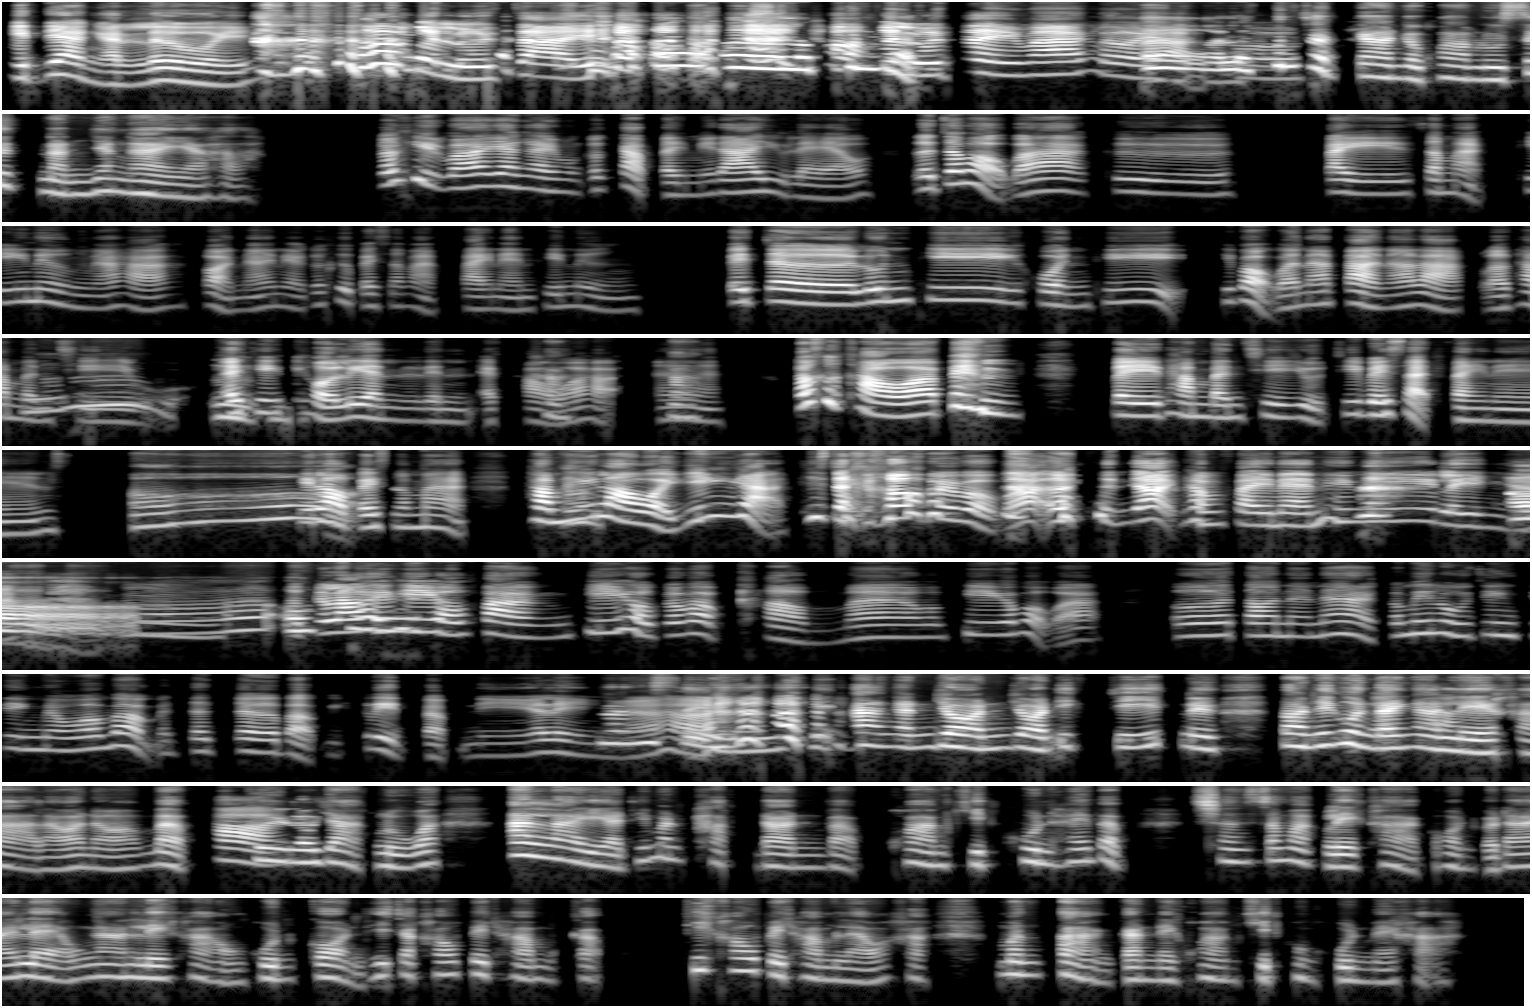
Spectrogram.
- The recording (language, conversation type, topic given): Thai, podcast, คุณช่วยเล่าเหตุการณ์ที่เปลี่ยนชีวิตคุณให้ฟังหน่อยได้ไหม?
- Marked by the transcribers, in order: laugh; chuckle; laugh; in English: "แอ็กเคานต์"; laughing while speaking: "เป็น"; drawn out: "อ๋อ"; laughing while speaking: "เข้าไปแบบว่า เอ๊ย ฉันอยากทำ"; laugh; drawn out: "อ๋อ"; laugh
